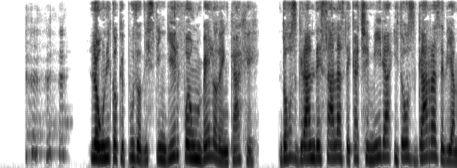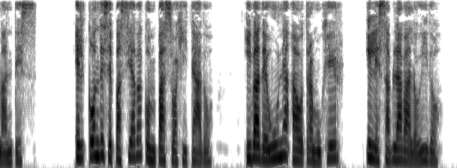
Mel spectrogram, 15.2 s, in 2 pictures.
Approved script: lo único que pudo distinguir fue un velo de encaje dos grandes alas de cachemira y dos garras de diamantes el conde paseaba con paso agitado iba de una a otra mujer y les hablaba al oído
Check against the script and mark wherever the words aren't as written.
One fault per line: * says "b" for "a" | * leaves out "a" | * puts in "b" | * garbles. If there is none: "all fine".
* puts in "se"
